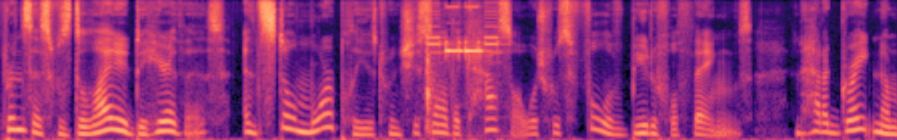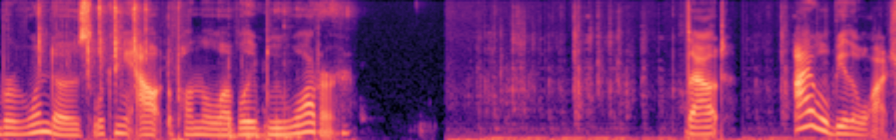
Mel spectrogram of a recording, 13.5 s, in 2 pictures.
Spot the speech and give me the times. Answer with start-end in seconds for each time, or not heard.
0.0-9.3, 11.8-13.4.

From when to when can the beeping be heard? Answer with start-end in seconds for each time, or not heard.
3.1-3.8.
